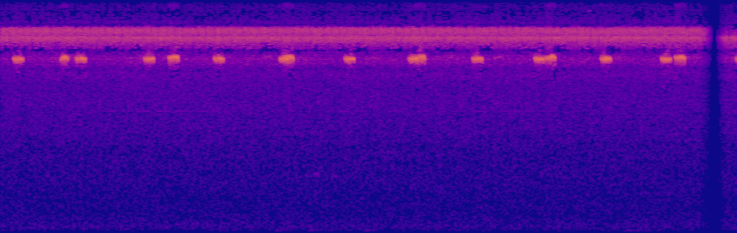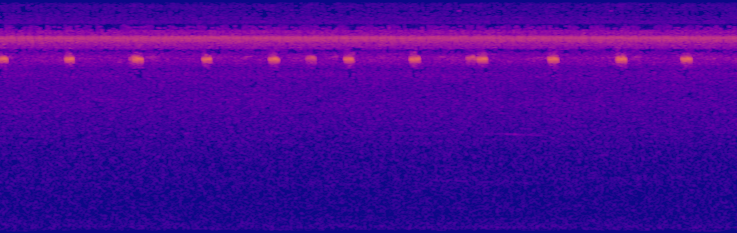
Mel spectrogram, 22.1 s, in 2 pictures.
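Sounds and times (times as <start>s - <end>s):
crickets chirping at night: 0.0s - 22.1s
soft low background hiss: 0.0s - 22.1s
steady high insect drone: 0.0s - 22.1s.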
